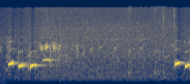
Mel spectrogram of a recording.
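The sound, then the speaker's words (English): A small, small-winged mountaintop rainforest bird of the Sky Islands calls with a quick run of clear whistled notes, goes quiet for a few seconds, then repeats a short pair of whistles, with no voices. “They have small wings, they're small birds.”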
